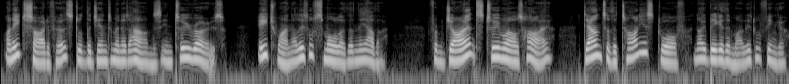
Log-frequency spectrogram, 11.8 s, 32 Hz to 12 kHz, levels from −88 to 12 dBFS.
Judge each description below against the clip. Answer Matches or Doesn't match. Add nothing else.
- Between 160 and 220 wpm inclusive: Matches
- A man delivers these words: Matches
